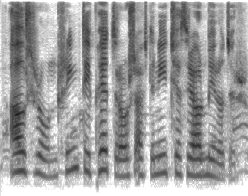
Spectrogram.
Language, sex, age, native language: Icelandic, female, 13, Icelandic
